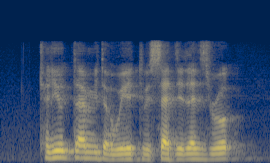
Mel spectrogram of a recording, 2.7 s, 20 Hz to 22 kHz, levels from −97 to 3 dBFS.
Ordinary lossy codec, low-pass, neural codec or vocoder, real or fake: none; none; codec, 16 kHz, 0.8 kbps, ZipCodec; fake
